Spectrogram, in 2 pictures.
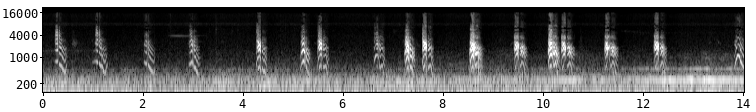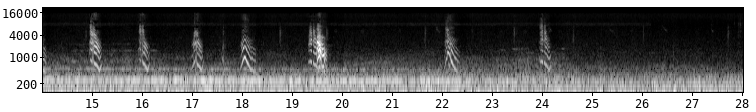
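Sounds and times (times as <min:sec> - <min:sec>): faint steady hum: 0:00.0 - 0:28.0
francolin calling: 0:00.2 - 0:01.3, 0:02.0 - 0:03.3, 0:04.2 - 0:04.5, 0:05.1 - 0:05.8, 0:06.6 - 0:07.8, 0:08.5 - 0:12.6, 0:13.3 - 0:24.7.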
